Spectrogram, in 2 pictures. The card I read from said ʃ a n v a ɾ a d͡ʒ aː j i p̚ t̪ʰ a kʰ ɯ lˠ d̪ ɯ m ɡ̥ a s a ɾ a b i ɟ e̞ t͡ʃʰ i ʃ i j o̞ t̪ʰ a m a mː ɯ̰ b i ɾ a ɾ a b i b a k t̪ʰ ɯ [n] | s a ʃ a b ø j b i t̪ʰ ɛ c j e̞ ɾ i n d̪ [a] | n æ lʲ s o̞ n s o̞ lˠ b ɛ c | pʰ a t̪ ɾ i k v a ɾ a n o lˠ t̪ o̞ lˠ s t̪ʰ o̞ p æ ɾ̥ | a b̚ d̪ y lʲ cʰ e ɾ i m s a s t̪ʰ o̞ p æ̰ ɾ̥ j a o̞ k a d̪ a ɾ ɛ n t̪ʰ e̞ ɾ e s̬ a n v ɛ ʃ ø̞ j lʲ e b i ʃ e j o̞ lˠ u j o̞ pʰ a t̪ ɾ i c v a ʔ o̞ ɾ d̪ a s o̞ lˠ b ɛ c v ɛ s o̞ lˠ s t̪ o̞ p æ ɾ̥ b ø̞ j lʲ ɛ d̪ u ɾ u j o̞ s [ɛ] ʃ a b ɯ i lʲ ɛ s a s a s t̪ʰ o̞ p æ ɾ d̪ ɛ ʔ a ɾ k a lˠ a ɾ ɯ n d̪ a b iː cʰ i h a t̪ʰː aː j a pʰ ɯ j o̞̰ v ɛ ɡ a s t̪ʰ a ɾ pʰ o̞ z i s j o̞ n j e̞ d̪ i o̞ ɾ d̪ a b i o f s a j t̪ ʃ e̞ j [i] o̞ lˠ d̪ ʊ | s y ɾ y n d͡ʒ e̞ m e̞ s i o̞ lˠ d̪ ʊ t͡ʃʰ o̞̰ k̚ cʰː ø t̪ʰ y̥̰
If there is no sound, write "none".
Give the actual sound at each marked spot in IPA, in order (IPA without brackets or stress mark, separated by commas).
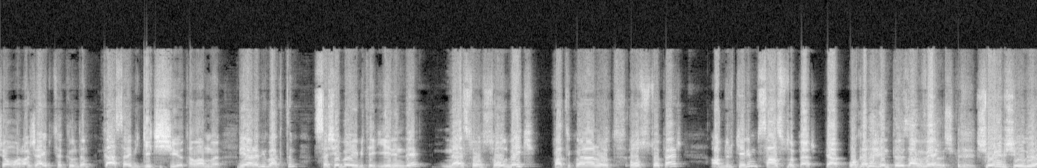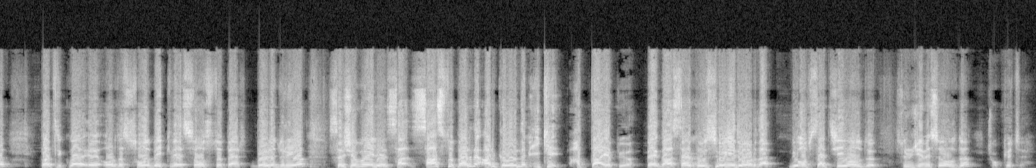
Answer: m, ɛ, a, i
